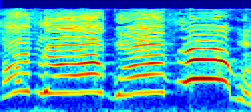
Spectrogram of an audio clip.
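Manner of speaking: very high, shrill, very loud shout. Retelling a panicked moment with burning paper: imitating someone shouting. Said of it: "ela gritava assim".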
